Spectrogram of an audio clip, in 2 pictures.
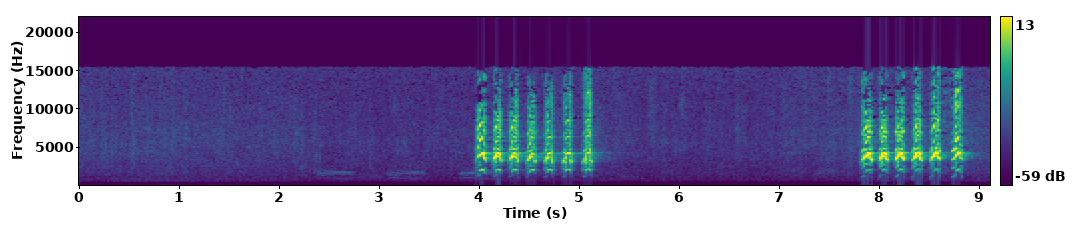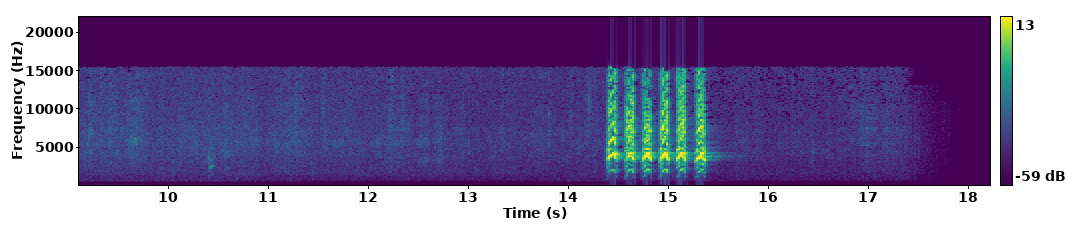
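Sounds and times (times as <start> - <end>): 
Falco tinnunculus tinnunculus calling: 2.4 - 5.2, 7.8 - 9.0, 14.4 - 15.5.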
